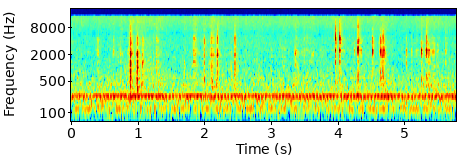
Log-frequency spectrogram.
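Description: A thin, solid plastic bank card is held in the hands while its edge and surface are tapped and scratched with fingernails. Quiet, sharp clicks and brief scratchy ticks come in small clusters over a steady low hum.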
